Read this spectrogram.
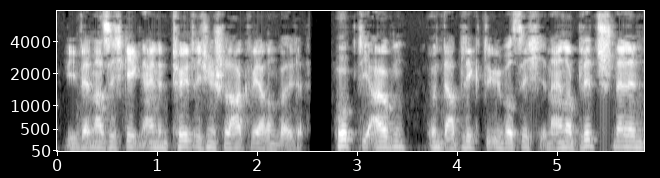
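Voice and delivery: usual speaking voice

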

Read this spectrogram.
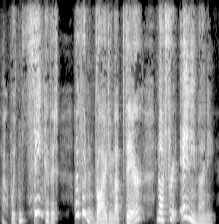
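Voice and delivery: high, emphatic refusal; acted distressed protest; tearful passion. A narrator's reading. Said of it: "sudden passion of unshed tears".

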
